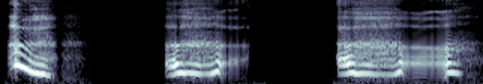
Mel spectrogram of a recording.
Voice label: dying, en US; MissFortune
